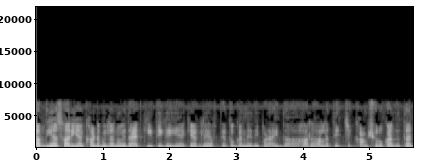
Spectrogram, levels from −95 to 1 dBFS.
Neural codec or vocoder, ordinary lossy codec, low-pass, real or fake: none; none; 7.2 kHz; real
